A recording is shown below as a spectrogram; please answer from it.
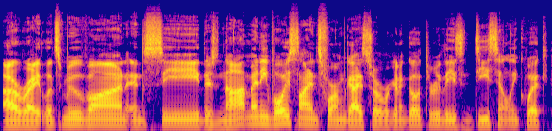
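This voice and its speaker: A man's voice: mid-range voice, steady tone, normal speed, clear, resonant tone, no room sound. A man giving casual, musing reaction commentary as the host of a video.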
